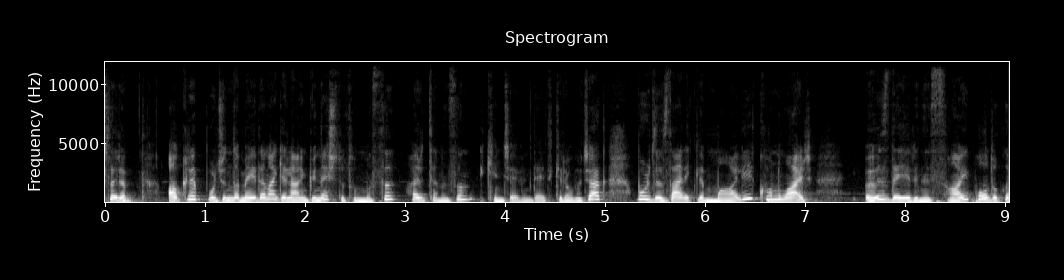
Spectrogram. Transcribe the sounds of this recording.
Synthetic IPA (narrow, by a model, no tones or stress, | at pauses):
lˠaɾɯmakɾɯp̚bud͡ʒund̪amejd̪anaɟe̞lʲænɟynɛʃt̪ʰut̪ʰulˠmasɯhaɾit̪ʰanɯzɯnicʰind͡ʒievind̪ɛɛt̪cʰilʲio̞lˠud͡ʒakbuɾd̪aøzɛlʲːicʲlʲɛmaːlʲiːkʰo̞nulˠaɾ̥ | øzd̪e̞je̞ɾinisaːɦipʰo̞lˠd̪uklˠa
